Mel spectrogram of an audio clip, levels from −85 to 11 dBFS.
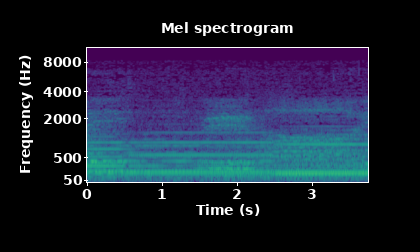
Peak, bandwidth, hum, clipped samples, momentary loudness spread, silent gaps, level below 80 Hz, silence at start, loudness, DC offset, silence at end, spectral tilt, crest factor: -16 dBFS; 8.4 kHz; none; under 0.1%; 4 LU; none; -52 dBFS; 0 s; -28 LUFS; under 0.1%; 0 s; -8.5 dB/octave; 12 dB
